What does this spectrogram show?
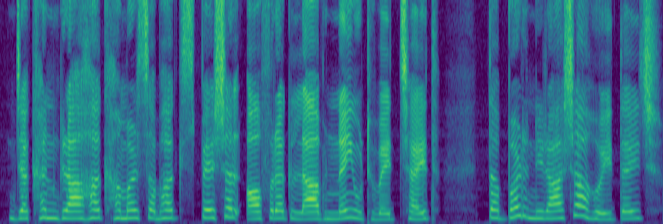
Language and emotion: Maithili, sad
